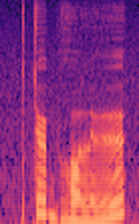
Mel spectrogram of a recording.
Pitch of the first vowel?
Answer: high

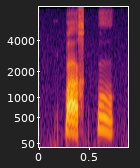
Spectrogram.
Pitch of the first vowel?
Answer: falling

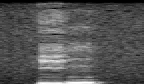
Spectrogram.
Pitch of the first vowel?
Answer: high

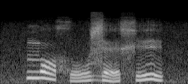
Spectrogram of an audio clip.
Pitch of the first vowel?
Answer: falling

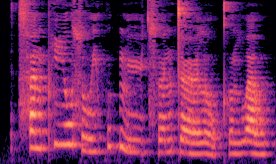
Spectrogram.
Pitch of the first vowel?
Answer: high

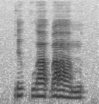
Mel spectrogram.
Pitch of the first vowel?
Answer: high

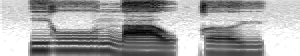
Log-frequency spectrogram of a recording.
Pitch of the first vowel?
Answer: high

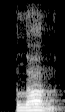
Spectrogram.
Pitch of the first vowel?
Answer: falling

